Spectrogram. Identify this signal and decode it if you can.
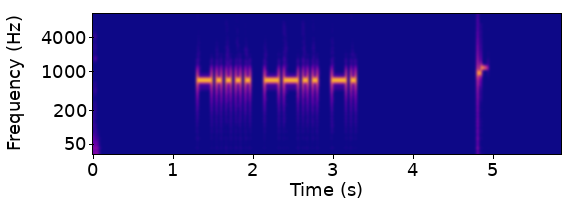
Morse code, heard as a keyed tone, about 20 wpm, 700 Hz. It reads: 6ZN
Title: Three Letter-Number Combinations - 20wpm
